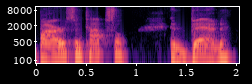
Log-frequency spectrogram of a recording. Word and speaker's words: Topsail: Hey, have you ever been to Topsail, North Carolina? – I have not. – Well, I've got to do a little research on it. I'm aware that it's pronounced Topsail and not Topsail.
